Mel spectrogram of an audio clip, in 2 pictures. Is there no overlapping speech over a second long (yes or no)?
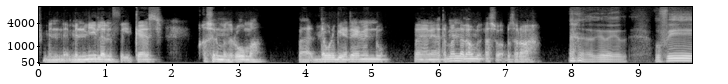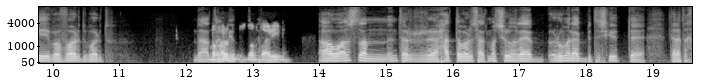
yes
